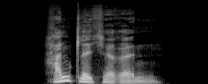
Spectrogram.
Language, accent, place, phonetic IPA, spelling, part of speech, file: German, Germany, Berlin, [ˈhantlɪçəʁən], handlicheren, adjective, De-handlicheren.ogg
- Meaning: inflection of handlich: 1. strong genitive masculine/neuter singular comparative degree 2. weak/mixed genitive/dative all-gender singular comparative degree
